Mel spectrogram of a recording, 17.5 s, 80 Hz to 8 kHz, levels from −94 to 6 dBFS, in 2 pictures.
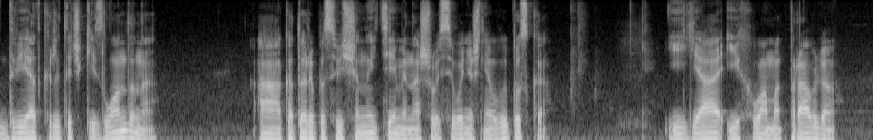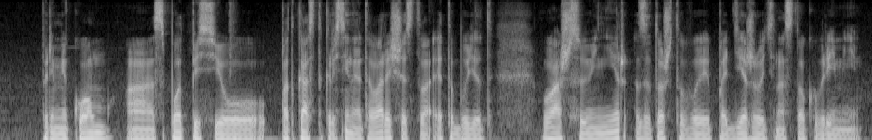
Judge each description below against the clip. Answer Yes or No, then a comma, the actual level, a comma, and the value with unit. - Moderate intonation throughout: No, narrow, 2.0 semitones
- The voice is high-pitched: No, very low, 90 Hz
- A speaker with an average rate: Yes, average, 120 wpm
